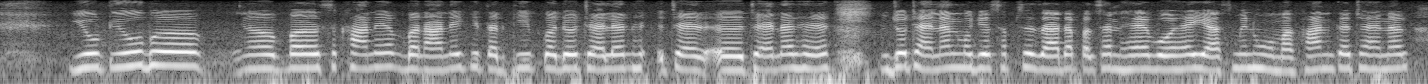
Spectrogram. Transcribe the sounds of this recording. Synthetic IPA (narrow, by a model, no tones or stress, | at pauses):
juːʈjuːb | pɐskʰaːnebɐnaːnekit̪ɐɾkiːb̚kad͡ʒoːɛː | t͡ʃɛːnəlɦɛd͡ʒoːt͡ʃɛːnəlmʊd͡ʒʱesɐbsezjaːd̪apɐsə̃nd̪ɦɛʋoɦɛjaːsminɦumakʰaːnkat͡ʃɛːnəl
